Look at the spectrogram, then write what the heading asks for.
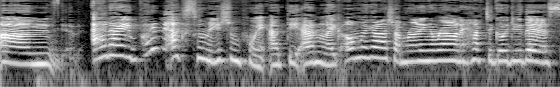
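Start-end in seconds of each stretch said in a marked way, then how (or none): none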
